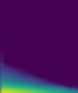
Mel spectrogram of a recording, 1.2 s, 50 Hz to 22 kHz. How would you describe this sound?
tx81z bassdrum01
A bass/kick drum sound created with a Yamaha TX81z FM synthesizer.
bass, digital, drum, electronic, fm, kit, percussion, sound-design, synthesis, tx81z, yamaha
